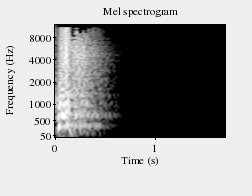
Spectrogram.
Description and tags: Synth. Processed in Lmms by applying effects.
